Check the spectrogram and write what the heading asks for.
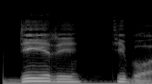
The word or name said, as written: Déry Tibor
